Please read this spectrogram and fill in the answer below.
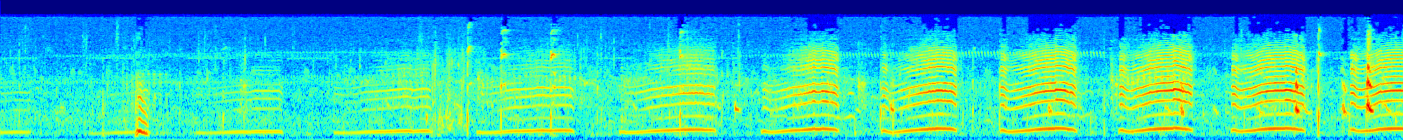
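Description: Purple swamphen calling: a steady series of pitched calls, each rising then falling, about one a second, starting faint and growing louder. A single sharp click sounds just over a second in.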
